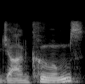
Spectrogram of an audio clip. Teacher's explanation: So I elongate the O.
